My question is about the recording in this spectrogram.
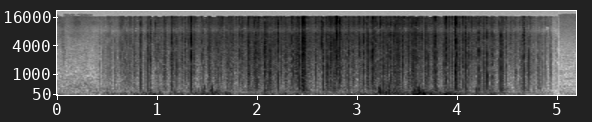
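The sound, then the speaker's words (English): Steady rain pattering onto hard surfaces outdoors in a city, a dense wash of droplets with scattered louder splats and a low rumble underneath, continuing without a break and ending abruptly. “the rain and the umbrellas, forming a black cord, scourging me through the city, a self-maintaining system.”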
